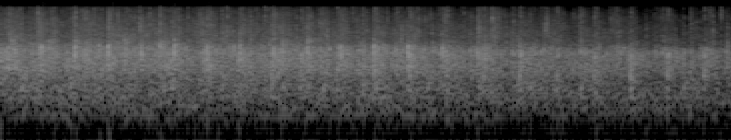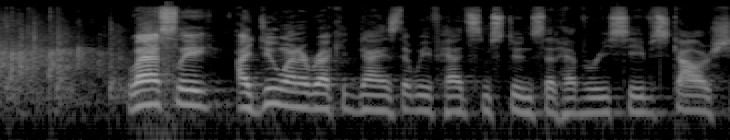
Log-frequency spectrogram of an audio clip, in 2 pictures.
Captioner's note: cheers and applause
